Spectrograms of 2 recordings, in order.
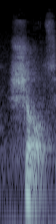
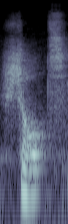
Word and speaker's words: Schulz: can really appreciate trolls Schultz if that's how I'm pronouncing his name I wanted to say Schulz like there's a tea but there's not actually a tea in it so this comedian one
